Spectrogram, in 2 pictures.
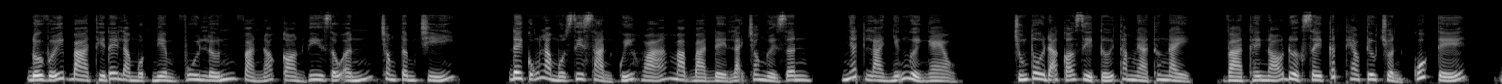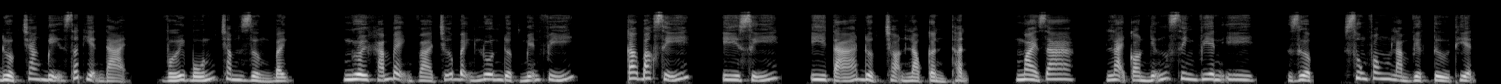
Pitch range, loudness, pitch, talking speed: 180-230 Hz, -21 LUFS, 200 Hz, 215 wpm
